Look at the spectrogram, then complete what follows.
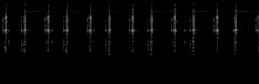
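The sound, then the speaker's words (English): A pocket watch ticks steadily on its own, about a dozen quick, bright, high-pitched clicks in a fast even rhythm, quiet and crisp with no voices. “You didn't bring a pocket watch with you in here, I hope.”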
